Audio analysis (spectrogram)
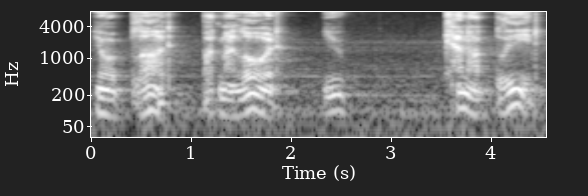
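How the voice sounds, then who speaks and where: Stoic, very deep-voiced shinobi. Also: male voice, drawn-out words, darkish tone, slight background noise. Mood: stoic, grave. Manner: terse, grave, deferential. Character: stoic, loyal male shinobi warrior. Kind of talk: restrained video game acting.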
